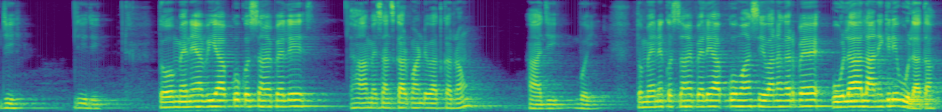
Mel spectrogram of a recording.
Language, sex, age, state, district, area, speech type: Hindi, male, 18-30, Madhya Pradesh, Gwalior, urban, spontaneous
